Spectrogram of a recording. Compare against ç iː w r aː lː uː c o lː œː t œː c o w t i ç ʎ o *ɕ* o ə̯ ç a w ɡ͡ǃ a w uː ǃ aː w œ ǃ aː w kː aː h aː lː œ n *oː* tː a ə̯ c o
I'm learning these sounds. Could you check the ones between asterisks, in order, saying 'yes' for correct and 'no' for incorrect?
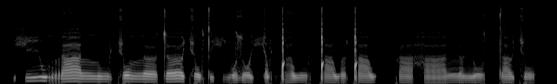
no, yes

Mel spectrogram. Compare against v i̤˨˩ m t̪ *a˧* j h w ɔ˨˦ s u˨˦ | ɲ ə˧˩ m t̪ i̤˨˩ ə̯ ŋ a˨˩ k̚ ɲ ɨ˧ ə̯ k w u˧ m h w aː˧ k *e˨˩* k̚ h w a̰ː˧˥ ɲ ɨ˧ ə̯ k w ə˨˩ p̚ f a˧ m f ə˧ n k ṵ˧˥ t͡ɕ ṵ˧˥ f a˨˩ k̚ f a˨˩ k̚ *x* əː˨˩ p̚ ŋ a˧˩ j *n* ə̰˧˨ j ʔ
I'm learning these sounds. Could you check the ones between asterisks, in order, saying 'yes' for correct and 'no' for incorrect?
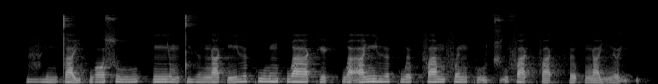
no, yes, no, yes

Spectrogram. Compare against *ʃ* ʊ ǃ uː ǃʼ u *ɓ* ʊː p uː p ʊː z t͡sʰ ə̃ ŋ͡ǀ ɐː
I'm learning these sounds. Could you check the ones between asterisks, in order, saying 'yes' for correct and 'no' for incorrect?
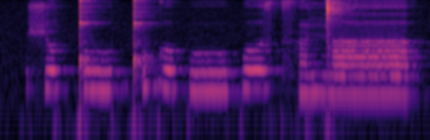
yes, no

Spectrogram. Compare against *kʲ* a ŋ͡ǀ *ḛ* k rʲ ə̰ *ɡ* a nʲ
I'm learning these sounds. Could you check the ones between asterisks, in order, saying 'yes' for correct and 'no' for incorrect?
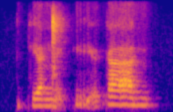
yes, yes, yes

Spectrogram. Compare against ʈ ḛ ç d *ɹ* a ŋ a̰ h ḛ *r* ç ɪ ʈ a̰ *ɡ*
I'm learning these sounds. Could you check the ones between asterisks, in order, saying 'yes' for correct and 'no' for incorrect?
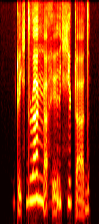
yes, yes, no

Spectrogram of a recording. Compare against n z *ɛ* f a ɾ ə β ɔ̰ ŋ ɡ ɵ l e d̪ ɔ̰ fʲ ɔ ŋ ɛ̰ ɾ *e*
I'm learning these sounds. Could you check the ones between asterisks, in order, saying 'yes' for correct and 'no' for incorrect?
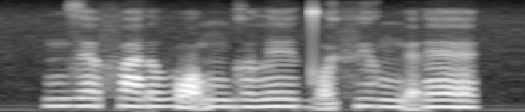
yes, no

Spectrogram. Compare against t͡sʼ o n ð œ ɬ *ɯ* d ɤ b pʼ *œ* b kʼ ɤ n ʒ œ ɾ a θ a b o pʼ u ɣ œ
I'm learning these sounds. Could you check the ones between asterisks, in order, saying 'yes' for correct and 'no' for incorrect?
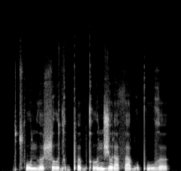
no, yes

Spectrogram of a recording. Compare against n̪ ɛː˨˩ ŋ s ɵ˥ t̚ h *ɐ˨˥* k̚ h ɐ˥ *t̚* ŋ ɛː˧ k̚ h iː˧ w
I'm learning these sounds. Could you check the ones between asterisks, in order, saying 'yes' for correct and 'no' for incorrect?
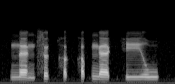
no, no

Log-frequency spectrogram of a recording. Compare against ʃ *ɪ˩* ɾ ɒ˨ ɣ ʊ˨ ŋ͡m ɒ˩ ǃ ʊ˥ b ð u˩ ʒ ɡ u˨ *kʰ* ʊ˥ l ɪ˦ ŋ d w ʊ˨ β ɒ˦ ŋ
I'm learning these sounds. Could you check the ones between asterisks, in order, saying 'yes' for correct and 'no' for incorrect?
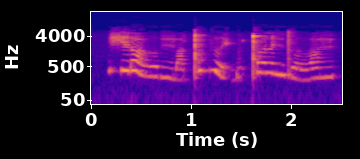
no, no

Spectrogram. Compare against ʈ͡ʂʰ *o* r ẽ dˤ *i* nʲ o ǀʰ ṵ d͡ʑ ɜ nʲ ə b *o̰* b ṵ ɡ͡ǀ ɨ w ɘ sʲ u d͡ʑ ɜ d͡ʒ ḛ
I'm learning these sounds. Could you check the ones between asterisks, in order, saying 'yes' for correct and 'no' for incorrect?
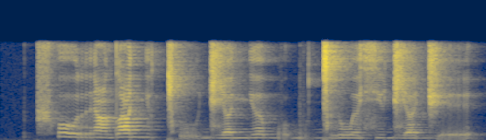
yes, no, yes

